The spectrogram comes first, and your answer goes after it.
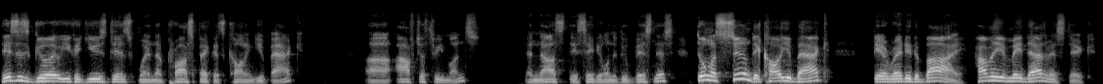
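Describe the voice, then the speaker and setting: A man teaching a sales training class, lively and full of rhetorical questions, acting out what prospects say. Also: mid-range voice, fairly quick, dry recording, clean studio sound. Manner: animated, acts out prospect replies, rhetorical questions. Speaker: sales coach.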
